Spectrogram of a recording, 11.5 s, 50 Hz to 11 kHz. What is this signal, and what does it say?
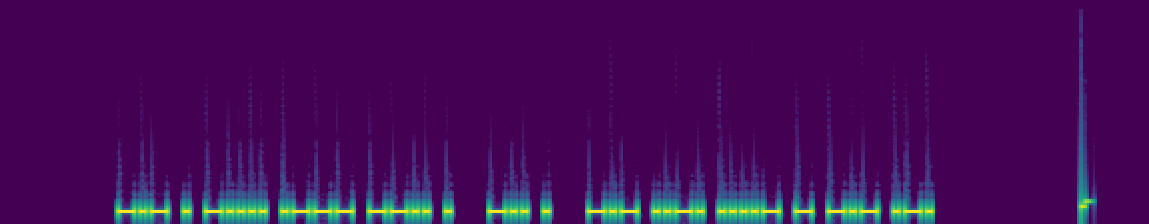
Morse code, heard as a keyed tone, about 22 wpm, 700 Hz. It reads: KE6JZE DE KF4TKR
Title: USA Callsign DE Callsign - 6 Characters - 22wpm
